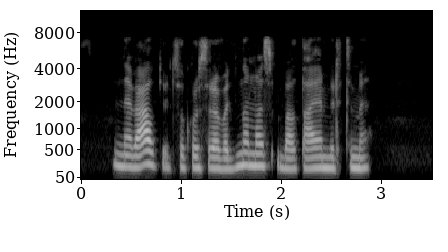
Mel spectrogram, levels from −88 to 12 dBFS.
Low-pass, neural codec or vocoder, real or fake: 7.2 kHz; codec, 16 kHz, 8 kbps, FunCodec, trained on LibriTTS, 25 frames a second; fake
